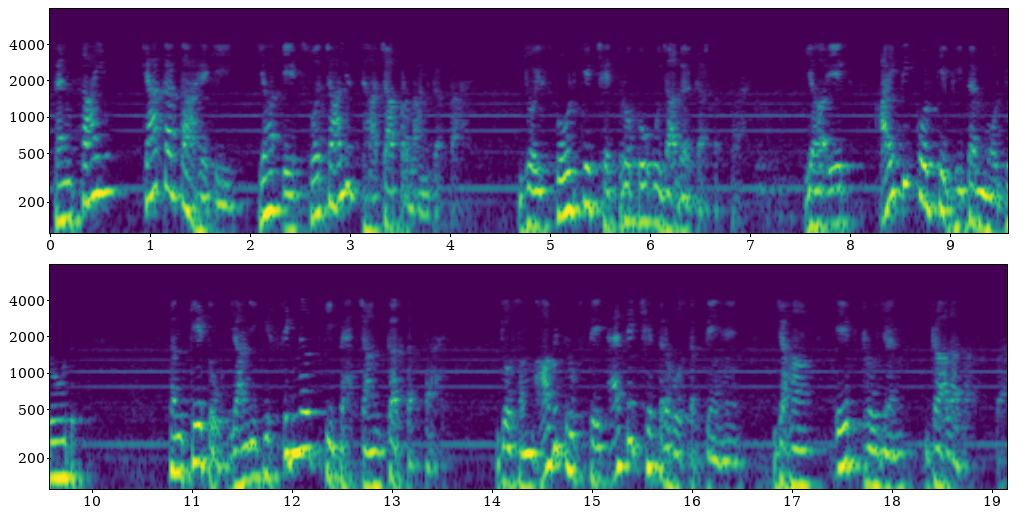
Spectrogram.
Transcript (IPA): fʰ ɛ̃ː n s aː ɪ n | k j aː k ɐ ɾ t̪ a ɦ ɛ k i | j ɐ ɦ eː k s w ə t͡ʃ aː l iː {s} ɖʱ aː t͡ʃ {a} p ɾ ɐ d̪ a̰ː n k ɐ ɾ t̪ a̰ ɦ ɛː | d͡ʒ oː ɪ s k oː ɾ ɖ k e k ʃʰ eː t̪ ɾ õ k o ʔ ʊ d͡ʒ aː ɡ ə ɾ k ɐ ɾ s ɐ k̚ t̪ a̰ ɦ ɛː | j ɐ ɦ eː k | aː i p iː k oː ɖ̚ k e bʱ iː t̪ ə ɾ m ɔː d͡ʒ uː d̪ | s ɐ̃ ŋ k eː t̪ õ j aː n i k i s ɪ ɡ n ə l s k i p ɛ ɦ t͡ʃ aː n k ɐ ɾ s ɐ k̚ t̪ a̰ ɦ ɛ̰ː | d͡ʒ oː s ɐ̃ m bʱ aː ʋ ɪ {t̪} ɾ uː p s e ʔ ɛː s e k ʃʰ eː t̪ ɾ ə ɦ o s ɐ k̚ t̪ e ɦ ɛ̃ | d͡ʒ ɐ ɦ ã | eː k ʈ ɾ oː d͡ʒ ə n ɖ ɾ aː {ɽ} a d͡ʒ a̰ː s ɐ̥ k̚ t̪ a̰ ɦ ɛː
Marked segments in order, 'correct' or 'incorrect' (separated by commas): correct, correct, correct, incorrect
